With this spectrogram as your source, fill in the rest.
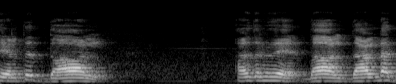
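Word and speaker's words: د: தால் அடுத்து என்னது தால் தால்ன்னா தானா தானா இல்ல தால் தாள்னு சொன்னா பந்து பந்தல் தமிழ்ல தானாவா இருந்தாலும் ஒரு இந்த நா வரும்போது வரும்ல உச்சரிப்பு அந்த உச்சரிப்பா மாறிருது இல்ல இதான் தால் என்பது தால்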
